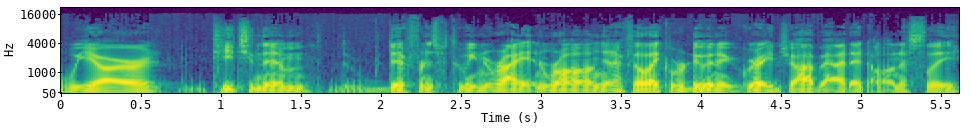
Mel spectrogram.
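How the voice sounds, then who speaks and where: Over a quiet background, a man speaks with a very deep, low pitch and ordinary pitch variation. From Utah-Arizona border, US. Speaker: former FLDS member, YouTube creator. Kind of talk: casual interview, storytelling.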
